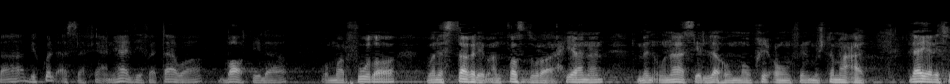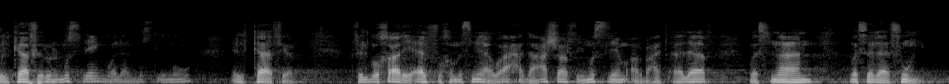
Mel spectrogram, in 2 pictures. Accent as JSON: {"language": "Arabic", "region": "Damascus Governorate", "country": "Syria", "said": "دعاني مرة أحدهم في إربيل من أهل الميدان عندنا في الشام"}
